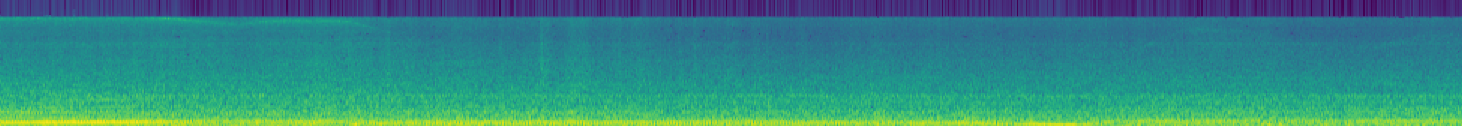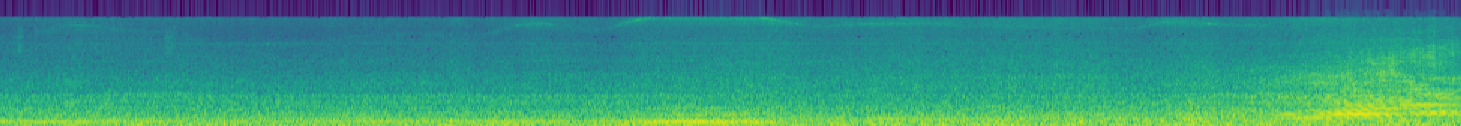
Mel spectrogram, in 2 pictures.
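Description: Car engine heard from inside the cabin at track speed, over steady road and wind noise. Its pitch drops about ten seconds in as the car slows for a corner, runs lower and steady through the bend, then climbs sharply near the end under hard acceleration.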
